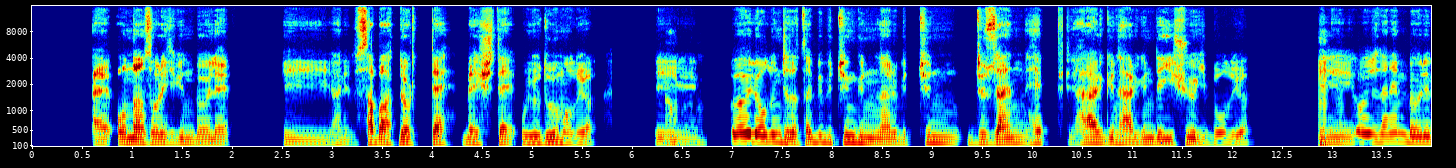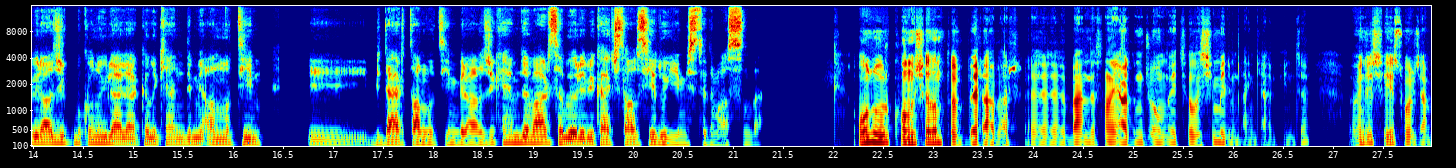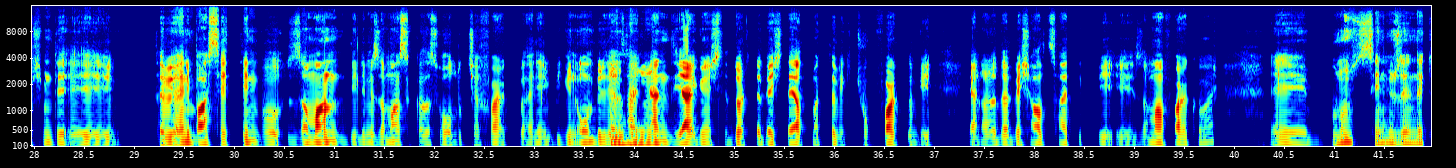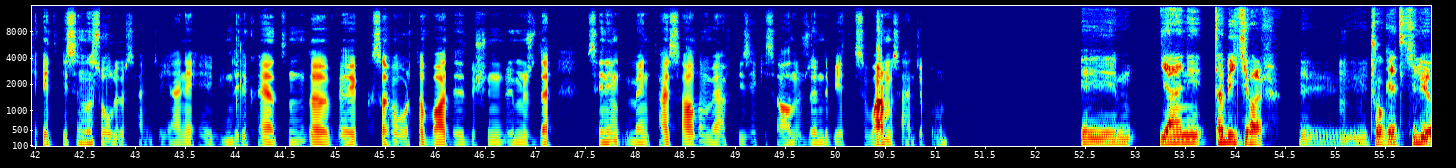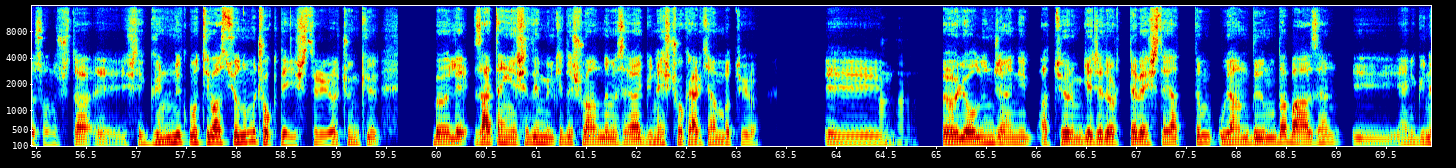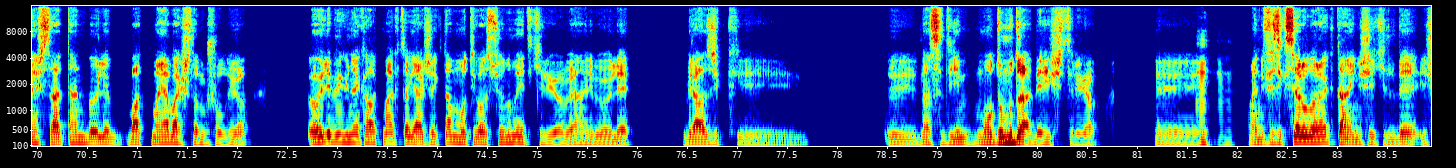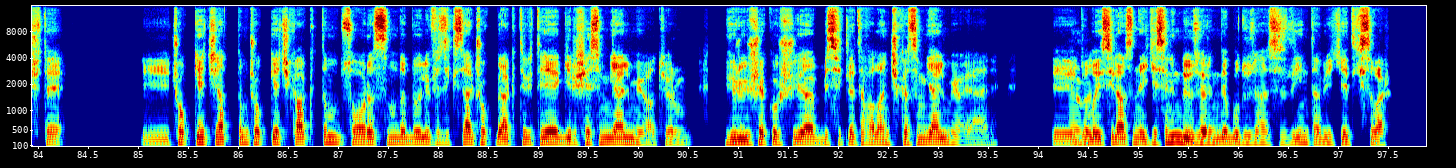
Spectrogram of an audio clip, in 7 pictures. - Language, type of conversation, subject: Turkish, advice, Uyku saatimi düzenli hale getiremiyorum; ne yapabilirim?
- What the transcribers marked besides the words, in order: tapping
